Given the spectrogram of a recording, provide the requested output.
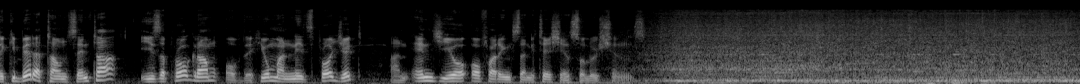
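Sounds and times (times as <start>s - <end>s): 
speech: 0.0s - 6.8s
pump drawing water from a borehole into three 5000-liter tanks: 6.4s - 10.7s.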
